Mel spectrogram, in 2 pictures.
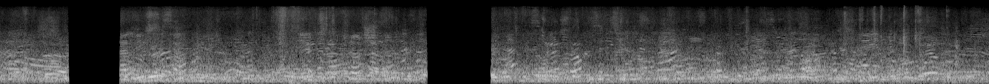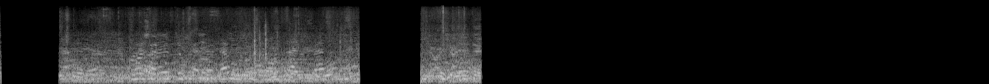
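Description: At 0.68 s the sound mutes until 1.21 s. It happens again at 4.26 to 4.92 s, 9.90 to 10.49 s and 13.48 to 14.10 s. These are digital broadcast dropouts. The receiver lost good frames and muted, with an 8 ms fade at each edge. Each hole lasts about half a second, which fits whole frames of roughly 32 ms.

From 14.70 s to the end, the sound cuts to silence with no room tone. This is an audio dropout to silence. The likely cause is a lost input, such as a disconnected device, a failed link or a stray mute, while recording continued.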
